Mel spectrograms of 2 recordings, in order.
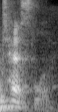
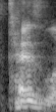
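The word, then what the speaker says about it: TeSlaa: Again, I got to figure out how I say his name, because it's not Tesla. It's Tesla or something.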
